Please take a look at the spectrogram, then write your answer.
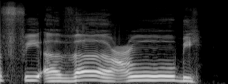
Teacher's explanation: adha 2 harakat mat asli, jangan lupa keluar sedikit hujung lidah.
